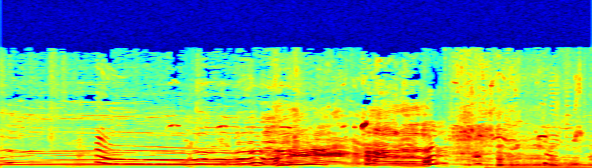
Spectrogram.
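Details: Hand-raised gray wolves at a bear rescue park in Veresegyháza, Hungary, howl in a chorus, long drawn-out tones overlapping with human voices howling along.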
